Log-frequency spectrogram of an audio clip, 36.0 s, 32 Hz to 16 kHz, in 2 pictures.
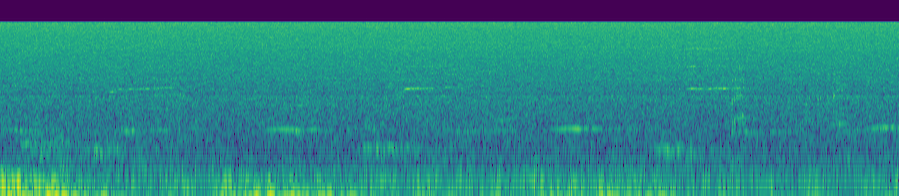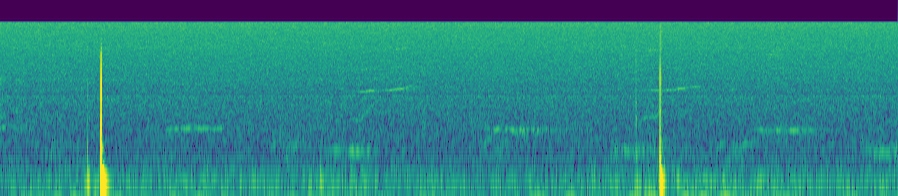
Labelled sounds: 8.1	8.5	humpback whale, 0.86 to 1.0 kHz
13.7	14.1	humpback whale, 0.90 to 1.1 kHz
25.2	26.1	humpback whale, 0.83 to 1.0 kHz
31.5	31.8	humpback whale, 0.93 to 1.0 kHz

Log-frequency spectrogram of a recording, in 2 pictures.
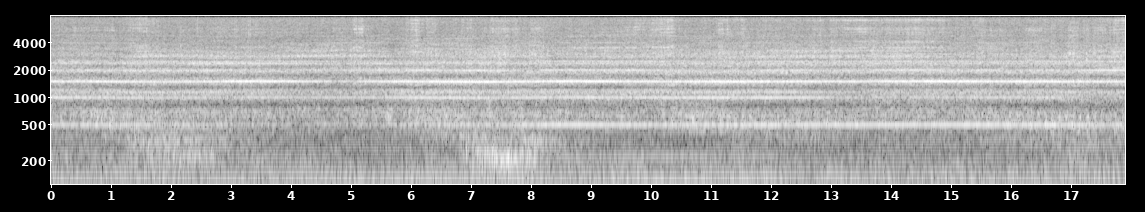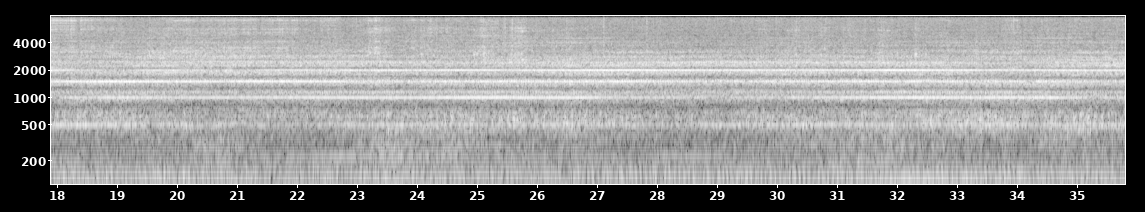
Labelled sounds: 17.8	19.2	vessel noise, 4.0 to 7.2 kHz
19.9	20.2	vessel noise, 6.9 to 7.2 kHz
25.6	25.9	vessel noise, 5.3 to 5.5 kHz

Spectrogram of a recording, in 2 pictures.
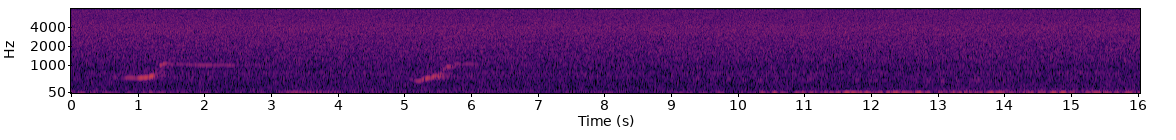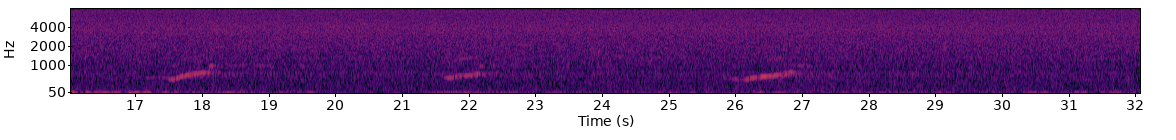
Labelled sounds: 1.3	2.1	humpback whale, 0.90 to 1.2 kHz
5.6	5.9	humpback whale, 0.80 to 1.1 kHz
21.8	22.1	humpback whale, 1.2 to 1.3 kHz

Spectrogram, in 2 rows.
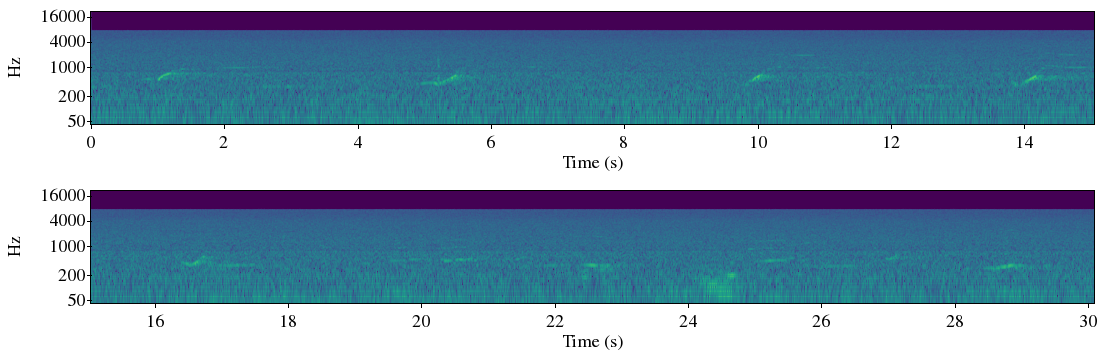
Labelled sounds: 2.0	2.3	humpback whale, 0.96 to 1.1 kHz
10.5	10.9	humpback whale, 1.9 to 2.0 kHz
14.5	15.0	humpback whale, 0.96 to 2.1 kHz

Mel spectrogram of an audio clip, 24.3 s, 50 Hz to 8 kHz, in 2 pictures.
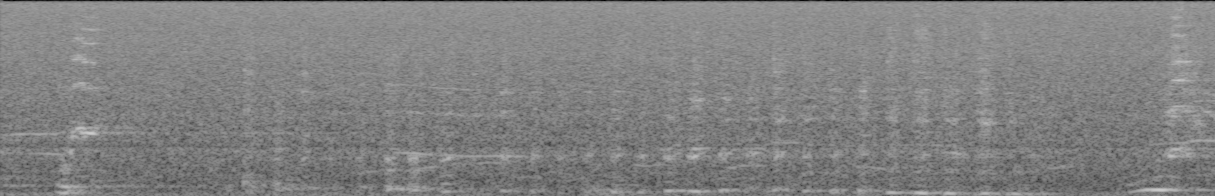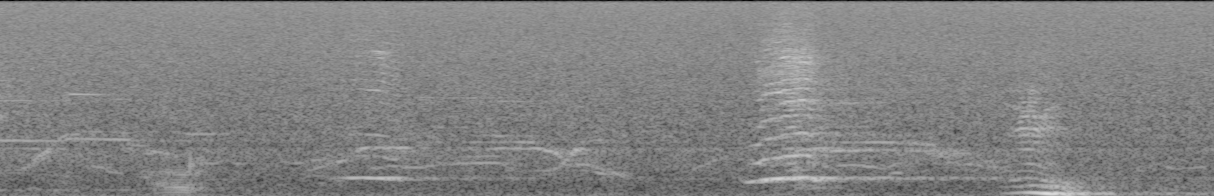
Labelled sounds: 0.1	1.0	humpback whale, 0.90 to 3.4 kHz
11.6	12.4	humpback whale, 0.80 to 1.6 kHz
12.8	13.2	humpback whale, 1.8 to 1.9 kHz
14.0	14.3	humpback whale, 0.96 to 1.1 kHz
15.7	16.2	humpback whale, 0.80 to 2.1 kHz
17.3	17.6	humpback whale, 0.80 to 0.93 kHz
19.7	20.2	humpback whale, 1.1 to 3.4 kHz
20.8	21.3	humpback whale, 0.80 to 1.1 kHz
22.2	22.8	humpback whale, 0.93 to 1.5 kHz

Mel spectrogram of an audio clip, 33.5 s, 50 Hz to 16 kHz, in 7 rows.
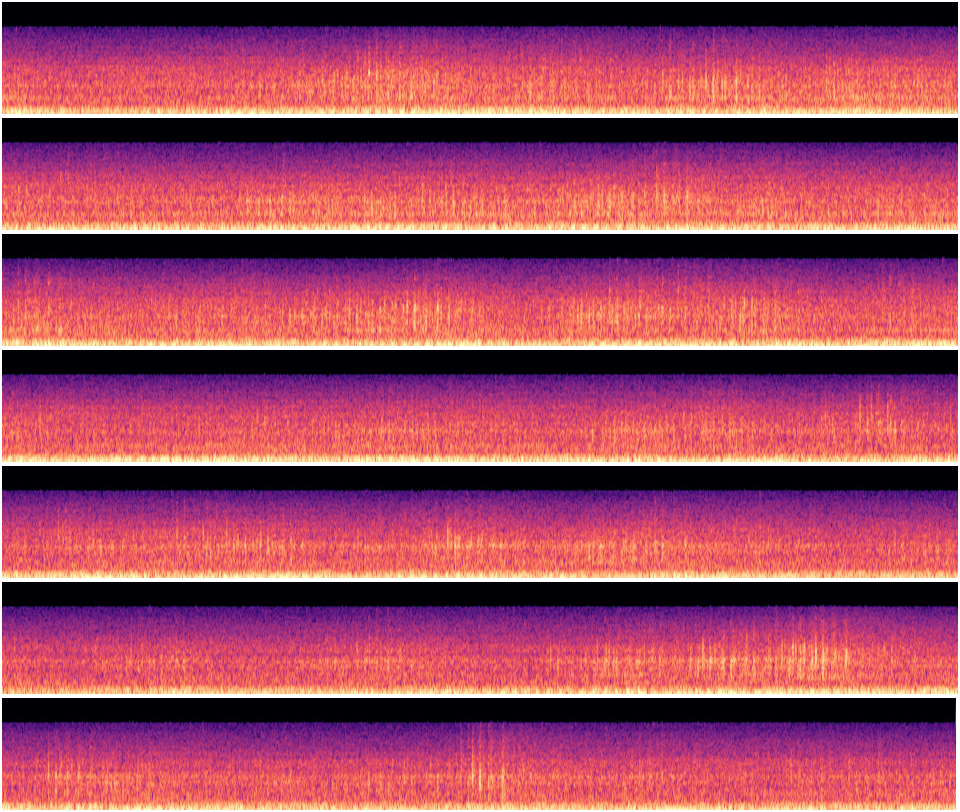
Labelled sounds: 11.3	11.9	vessel noise, 0.48 to 4.6 kHz
27.2	28.3	vessel noise, 0.50 to 7.5 kHz

